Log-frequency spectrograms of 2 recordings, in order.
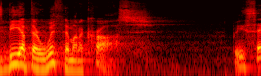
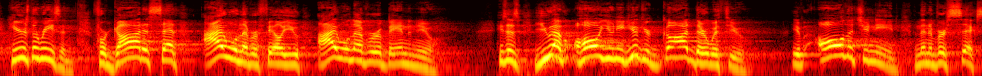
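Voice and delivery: loud, raised, emphatic proclamation; impassioned preaching; 7 semitones higher, 10 dB louder than usual. Real, not acted. Preacher proclaiming God's promise to the congregation, forceful raised voice. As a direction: drive each promise home at full voice.

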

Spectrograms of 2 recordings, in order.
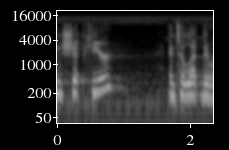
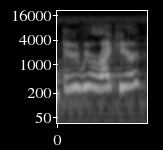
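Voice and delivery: mock protest; 8 semitones higher than usual. Disciples protesting to doubting Thomas.

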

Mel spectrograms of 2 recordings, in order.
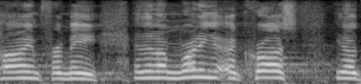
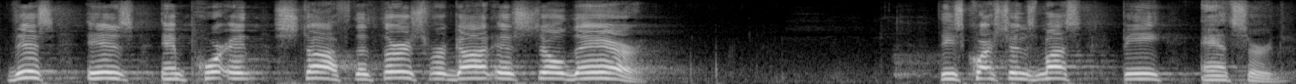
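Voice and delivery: slow emphatic; slower than usual. Real, not acted. Emphatic sermon point.

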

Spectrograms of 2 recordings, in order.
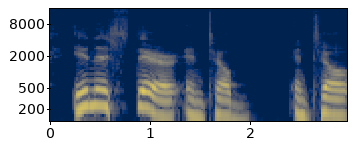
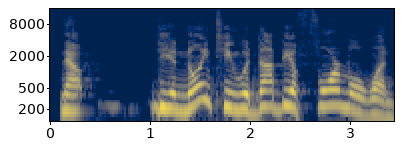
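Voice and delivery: rising, loud pulpit preaching, pressing each phrase; preaching at full force; 4 semitones higher, 6 dB louder than usual. Acted. Pastor preaching to the congregation, loud and building. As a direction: build it up like a preacher driving the point home.

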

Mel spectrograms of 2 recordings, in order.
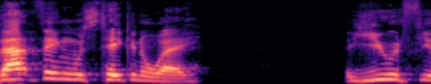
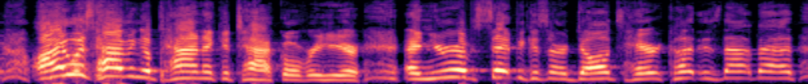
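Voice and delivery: loud, high, hammed-up exasperation; exasperated outburst; 5 semitones higher, 7 dB louder than usual. Husband answering wife's false emergency, loudly exasperated. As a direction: retell it as an indignant, raised-voice protest. Acted exasperated reply to wife.

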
